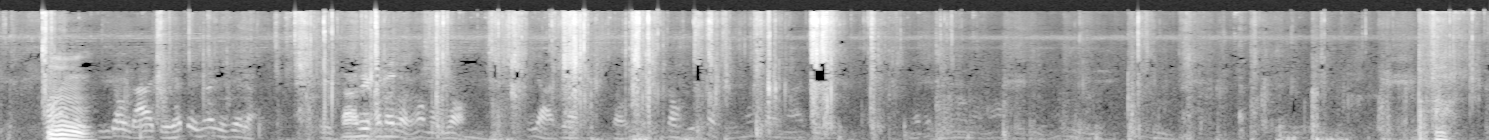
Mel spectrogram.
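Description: Boots squelch through wet mud.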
